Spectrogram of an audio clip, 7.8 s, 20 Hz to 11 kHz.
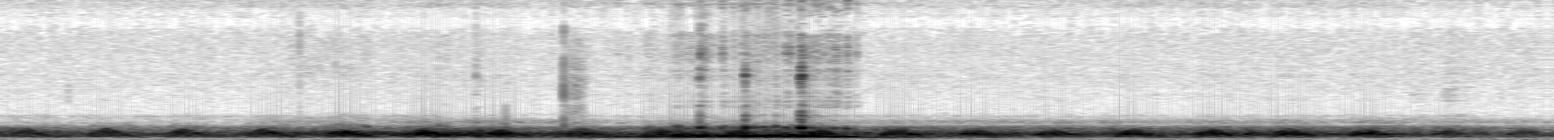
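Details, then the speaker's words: Week 22 pregnancy, home fetal Doppler: rapid whooshing fetal heartbeat of a baby boy at about 165 per minute, a normal rate. It is quieter than the office Doppler and fades as the active baby moves. "heartbeat see like it's not as loud as it would be if i were using the doppler at the uh the doctor's office and the fact that he moves every time i find his heartbeat like it's starting to get more and more faint because he's moving"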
